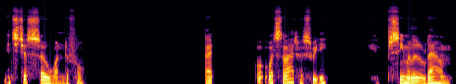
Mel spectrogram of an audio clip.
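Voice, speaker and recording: A man's voice: medium pitch, unhurried, no echo, clean studio sound, natural voice. A man playing a bashful, bookish dragon lover in a romantic fantasy audio roleplay, stammering tenderly as he speaks to his sweetheart. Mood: adoring, then concerned.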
